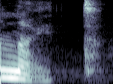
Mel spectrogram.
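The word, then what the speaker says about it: knight: الثانيه معناها فارس وهنا الكي اللي بتتكتب في اول الكلمه هي سايلنت مش بتتنطق فنطقها نايت الفارس حملعه ذا نايت بروتكتد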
